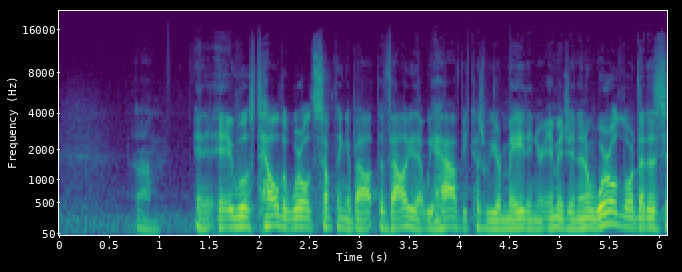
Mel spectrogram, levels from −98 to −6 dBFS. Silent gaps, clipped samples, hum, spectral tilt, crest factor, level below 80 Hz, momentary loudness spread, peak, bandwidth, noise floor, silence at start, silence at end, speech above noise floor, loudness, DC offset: none; under 0.1%; none; -6.5 dB/octave; 18 dB; -68 dBFS; 12 LU; -8 dBFS; 13 kHz; -56 dBFS; 0.75 s; 0 s; 30 dB; -27 LUFS; under 0.1%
